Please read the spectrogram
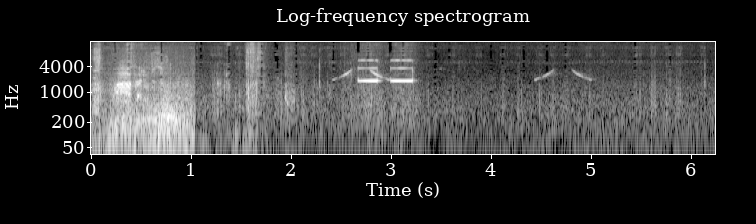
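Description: A brief rustle of brush in the first second, then two short, high electronic beeps in quick succession about three seconds in, of the kind a hunting dog's beeper collar gives. Faint sweeping chirps sound around the beeps and again near five seconds.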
